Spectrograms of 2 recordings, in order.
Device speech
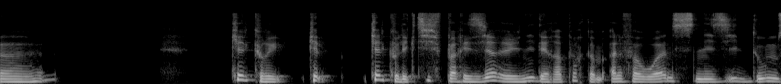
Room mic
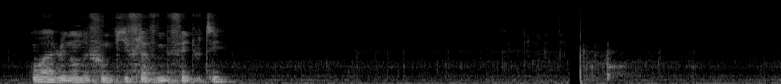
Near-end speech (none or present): present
